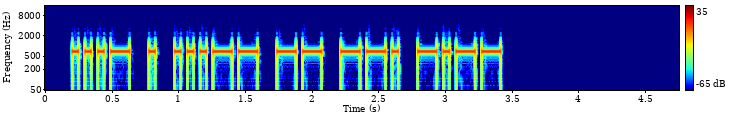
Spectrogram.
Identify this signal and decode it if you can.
Morse code, heard as a keyed tone, about 25 wpm, 700 Hz. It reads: VE3MGY
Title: Call Signs Repeated 3x - 25wpm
